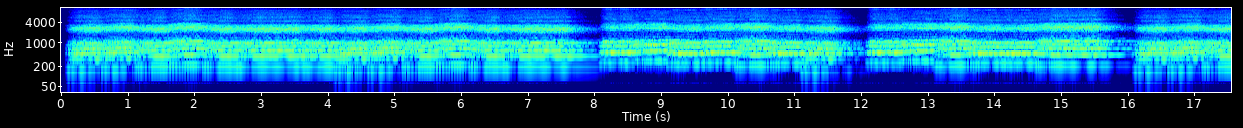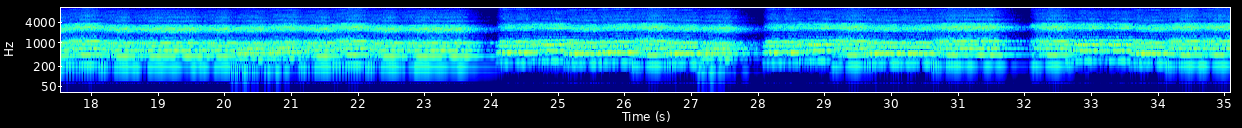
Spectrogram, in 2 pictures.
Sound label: Tenor; La Caccia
